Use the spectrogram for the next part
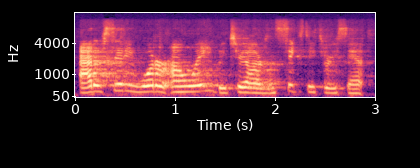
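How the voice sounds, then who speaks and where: A woman on city staff presenting a budget at a council meeting, reading out figures in a steady, businesslike way. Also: fairly high pitch, fast talker. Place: council chamber. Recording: echoey chamber with long reverb.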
